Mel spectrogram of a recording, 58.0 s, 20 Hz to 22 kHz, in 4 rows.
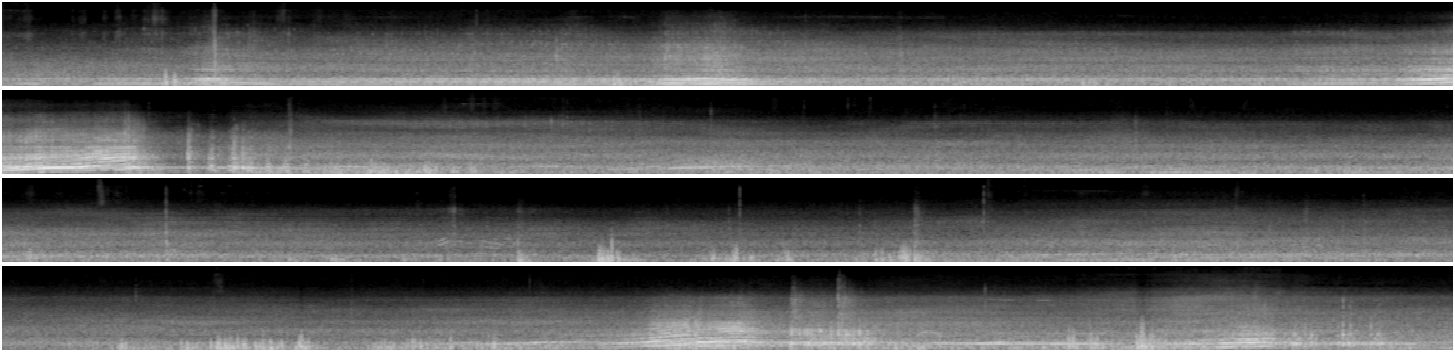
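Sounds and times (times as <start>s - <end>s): sports car engine revving: 0.0s - 11.2s, 11.9s - 23.2s, 47.2s - 58.0s.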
